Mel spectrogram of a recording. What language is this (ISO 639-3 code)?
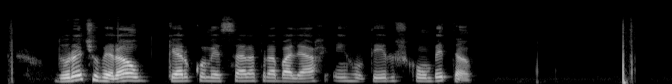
por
